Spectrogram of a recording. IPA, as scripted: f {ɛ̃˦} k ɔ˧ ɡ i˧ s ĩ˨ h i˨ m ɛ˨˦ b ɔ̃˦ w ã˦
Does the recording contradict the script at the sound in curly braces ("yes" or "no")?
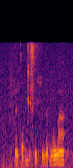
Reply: yes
